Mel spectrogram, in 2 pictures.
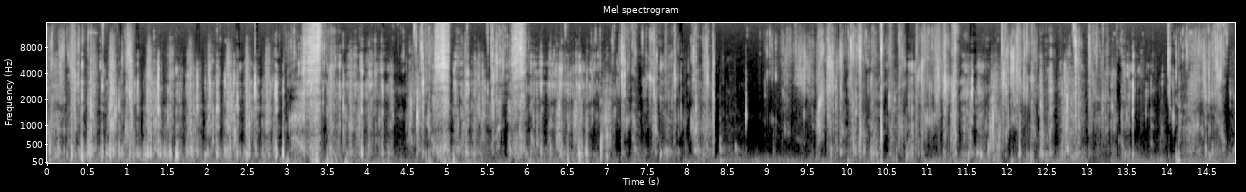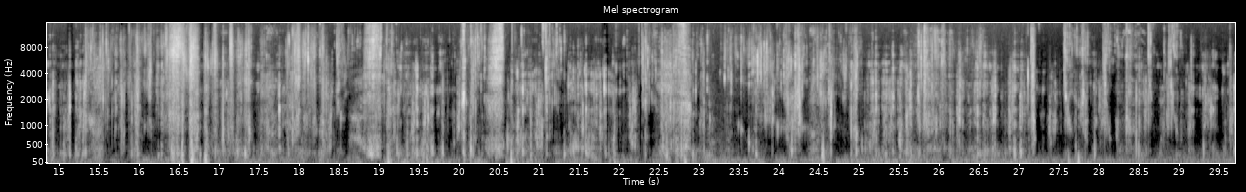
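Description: Close-miked eating: a person chewing and crunching mouthfuls of food, with irregular crackles and mouth clicks and a brief lull about eight seconds in.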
